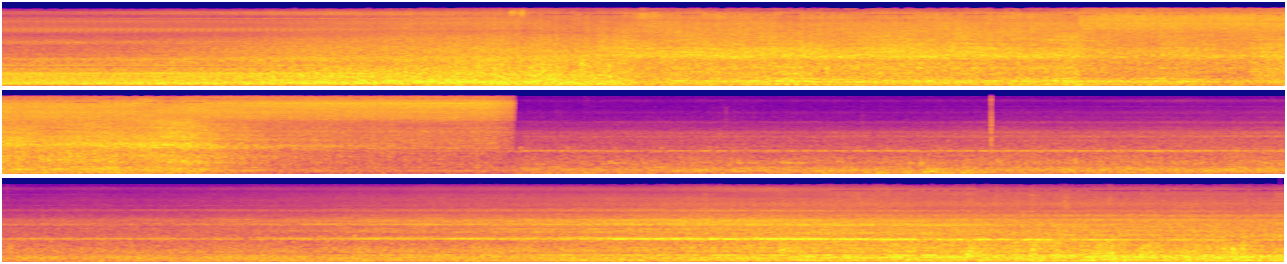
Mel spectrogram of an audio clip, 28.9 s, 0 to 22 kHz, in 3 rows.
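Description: A passenger train hauled by a DB class 182 electric locomotive rushes past with loud, even rolling noise that ends abruptly about halfway through. Then a freight train of tank wagons, headed by class 187 and 185 electric locomotives, approaches with a growing rumble and a faint steady whine, its wagons rolling past loudly near the end.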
